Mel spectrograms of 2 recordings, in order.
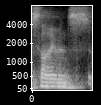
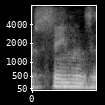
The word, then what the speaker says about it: Simons: about um you know zabi Simons or seamons I think I'm supposed to pronounce it who I thought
